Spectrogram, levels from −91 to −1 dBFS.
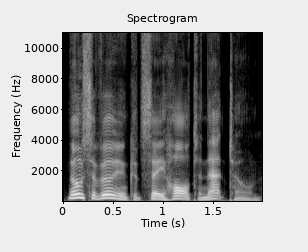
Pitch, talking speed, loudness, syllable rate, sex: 150 Hz, 240 wpm, -17 LUFS, 5.3 syllables/s, male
